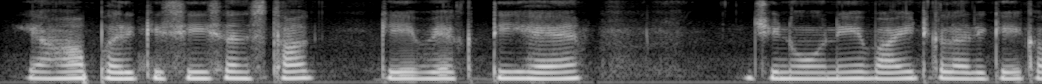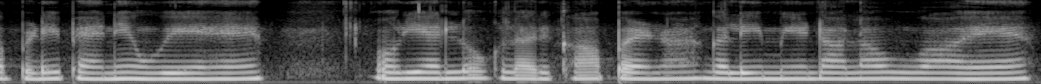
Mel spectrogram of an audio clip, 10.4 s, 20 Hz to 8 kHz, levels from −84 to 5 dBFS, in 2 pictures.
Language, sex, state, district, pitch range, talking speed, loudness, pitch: Hindi, female, Uttar Pradesh, Shamli, 215-230 Hz, 145 wpm, -15 LUFS, 225 Hz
